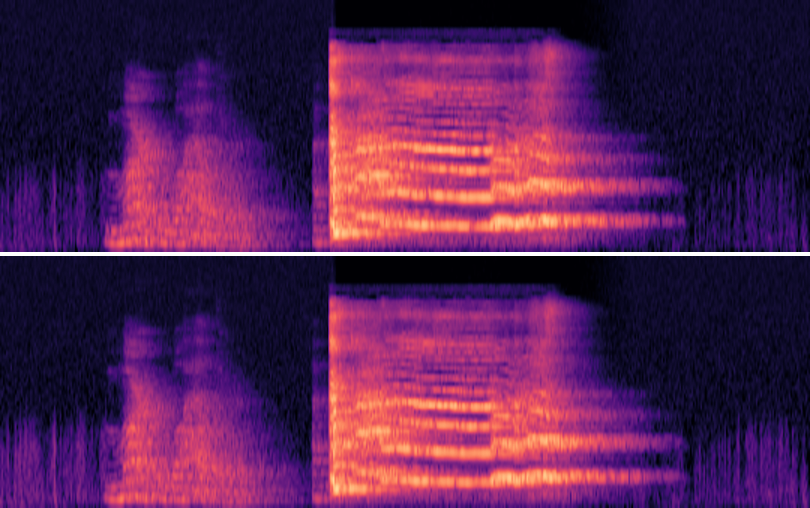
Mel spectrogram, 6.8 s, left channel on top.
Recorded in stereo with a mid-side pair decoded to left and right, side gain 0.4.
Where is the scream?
10° left, 0.5 m.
